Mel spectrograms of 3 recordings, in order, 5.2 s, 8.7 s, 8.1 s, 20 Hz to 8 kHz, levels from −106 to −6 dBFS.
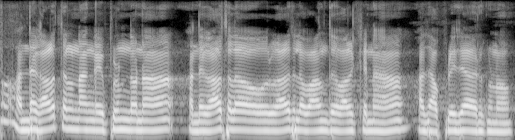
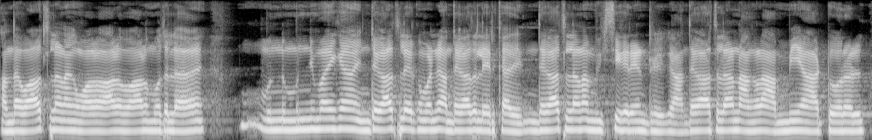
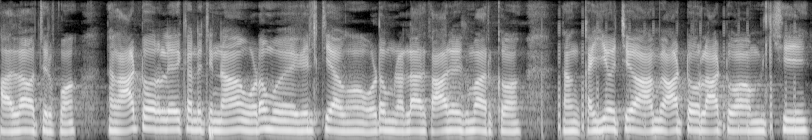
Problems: background sounds at intervals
